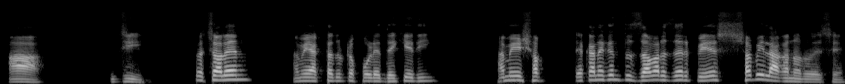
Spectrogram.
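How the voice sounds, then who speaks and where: Bengali male teacher, smooth tone, slightly higher voice, dry close sound, drills call-and-repeat. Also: bright, forceful tone, dry recording. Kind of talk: online Quran reading class.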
